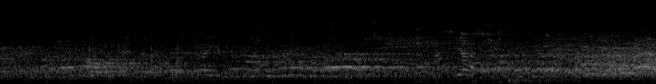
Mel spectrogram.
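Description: Handball bouncing on an indoor court during play, amid players' shouts and crowd voices in a large hall.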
